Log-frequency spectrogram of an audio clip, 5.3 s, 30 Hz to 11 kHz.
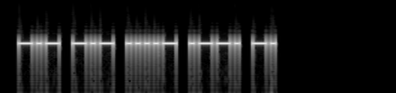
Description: Morse code, heard as a keyed tone, about 20 wpm, 700 Hz. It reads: KK4PN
